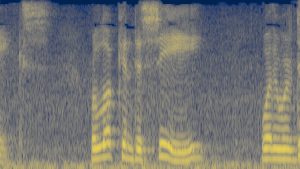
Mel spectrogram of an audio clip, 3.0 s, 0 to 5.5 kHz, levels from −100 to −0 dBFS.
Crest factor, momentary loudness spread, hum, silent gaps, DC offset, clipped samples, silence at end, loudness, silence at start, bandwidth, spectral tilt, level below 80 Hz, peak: 16 dB; 20 LU; none; none; under 0.1%; under 0.1%; 0 s; -18 LUFS; 0 s; 5.4 kHz; -7.5 dB/octave; -34 dBFS; -4 dBFS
